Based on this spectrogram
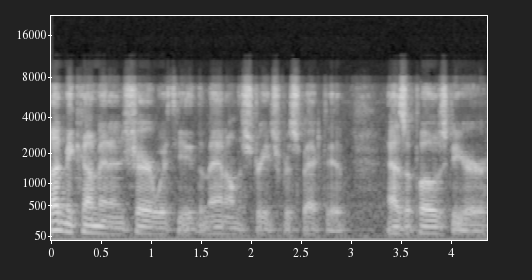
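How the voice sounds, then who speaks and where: A man's very deep, low voice with vocal fry and lively intonation, carrying audible room echo. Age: 60s. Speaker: political commentator. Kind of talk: political monologue addressed to the president. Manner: halting, many fillers and restarts.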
